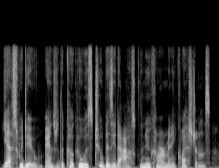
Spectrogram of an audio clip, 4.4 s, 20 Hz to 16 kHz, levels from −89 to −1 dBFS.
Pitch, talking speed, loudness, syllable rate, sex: 175 Hz, 230 wpm, -19 LUFS, 5.6 syllables/s, female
